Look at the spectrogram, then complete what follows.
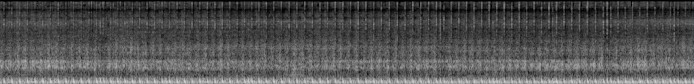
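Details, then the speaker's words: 1973 Honda CB175 inline two-cylinder motorcycle, original, old school. Even, lumpy twin-cylinder idle thump about three beats per second with a distinct thud, no knocks or rattles; healthy running. "Dia 2 silinder khas. Segaris tapi nggak kayak Ninja ya."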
